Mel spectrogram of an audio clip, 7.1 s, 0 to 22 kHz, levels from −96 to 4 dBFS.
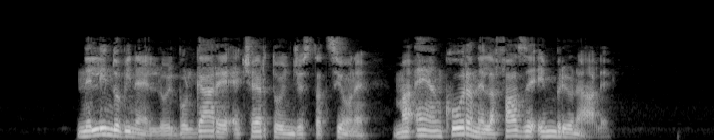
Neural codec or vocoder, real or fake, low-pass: none; real; 7.2 kHz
